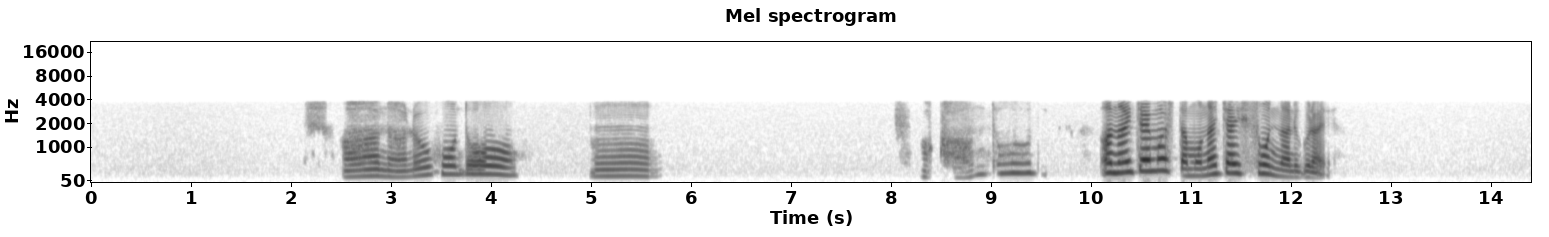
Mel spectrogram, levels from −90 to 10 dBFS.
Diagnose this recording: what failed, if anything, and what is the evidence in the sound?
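Nothing failed; no faults heard.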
